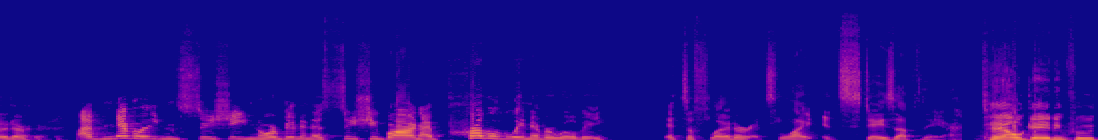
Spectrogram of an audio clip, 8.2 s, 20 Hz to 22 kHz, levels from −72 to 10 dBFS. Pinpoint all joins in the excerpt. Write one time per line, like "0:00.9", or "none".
0:07.2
